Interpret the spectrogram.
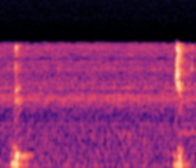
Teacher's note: They're both staccato and voiced.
